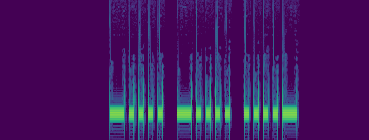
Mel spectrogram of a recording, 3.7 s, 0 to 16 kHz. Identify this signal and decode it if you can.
Morse code, heard as a keyed tone, about 25 wpm, 700 Hz. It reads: 664
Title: Common Cut Numbers - 3-Digit 25wpm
